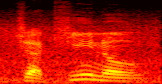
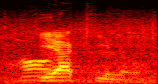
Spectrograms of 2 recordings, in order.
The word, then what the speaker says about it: Giacchino: So it says if you took Giacchino and read it as if it were a classical Latin word, the pronunciation would be completely different from the modern Italian one.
